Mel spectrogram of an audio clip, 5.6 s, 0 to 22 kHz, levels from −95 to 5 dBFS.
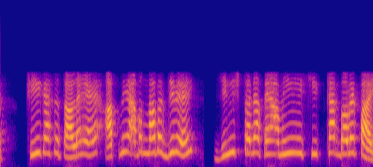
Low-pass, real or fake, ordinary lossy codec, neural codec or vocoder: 3.6 kHz; fake; none; codec, 16 kHz, 0.3 kbps, FocalCodec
